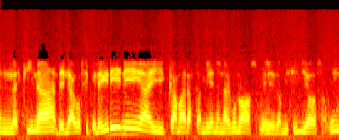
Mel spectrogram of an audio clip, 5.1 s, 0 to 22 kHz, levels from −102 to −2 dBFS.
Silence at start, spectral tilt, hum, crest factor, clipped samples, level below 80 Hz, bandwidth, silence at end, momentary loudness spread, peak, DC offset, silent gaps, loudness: 0 s; -5 dB/octave; none; 16 dB; under 0.1%; -60 dBFS; 16 kHz; 0 s; 7 LU; -6 dBFS; under 0.1%; none; -22 LUFS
